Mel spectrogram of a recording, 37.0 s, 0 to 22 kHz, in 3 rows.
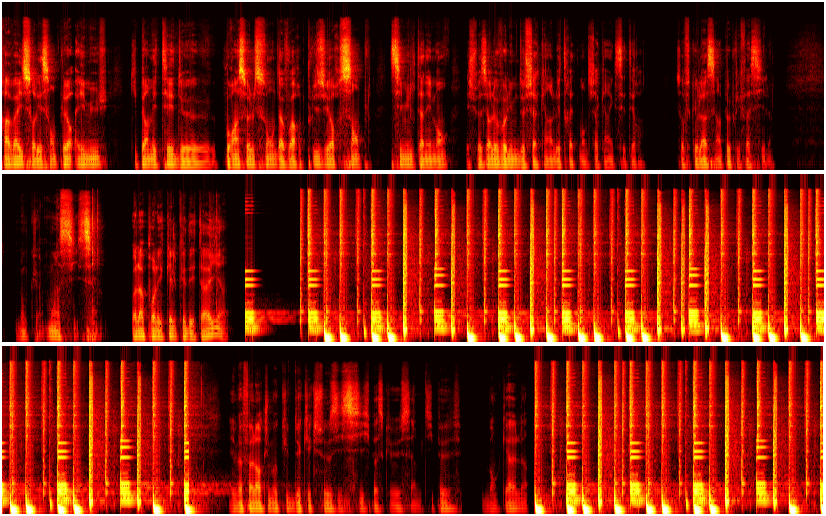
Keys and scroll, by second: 12.9 -, 13.3 6, 13.7 Return, 15.4 space, 27.4 space, 32.6 space.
